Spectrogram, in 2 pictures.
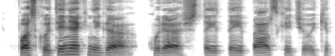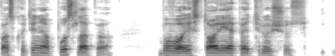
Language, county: Lithuanian, Vilnius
